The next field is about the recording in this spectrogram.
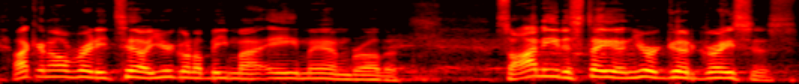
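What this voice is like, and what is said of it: Southern US accent (Alabama). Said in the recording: “You could tell by my accent, I am from the South. I am from Alabama.”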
